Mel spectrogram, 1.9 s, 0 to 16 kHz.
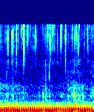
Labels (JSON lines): {"label": "anthrophony, boat engine", "recorder": "SoundTrap 300"}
